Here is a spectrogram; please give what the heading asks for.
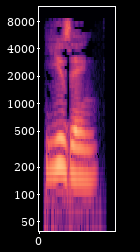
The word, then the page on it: using: British English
